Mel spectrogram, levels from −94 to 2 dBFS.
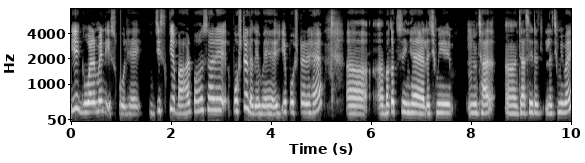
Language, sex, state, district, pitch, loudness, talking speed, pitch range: Hindi, female, Bihar, Muzaffarpur, 235 Hz, -19 LUFS, 140 wpm, 215-275 Hz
